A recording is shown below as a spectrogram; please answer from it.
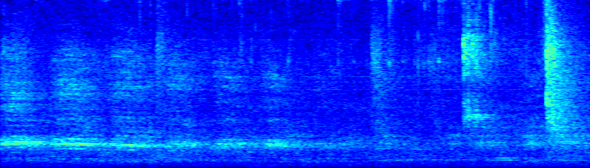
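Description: Ducks quacking in broken runs over a murmuring crowd of spectators.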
